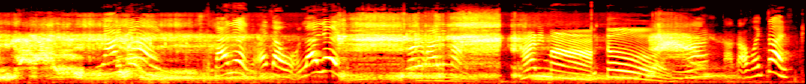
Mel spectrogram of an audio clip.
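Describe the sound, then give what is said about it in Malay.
Repeated loud crowing calls of a chicken, rising and falling one after another over a busy, noisy background, with several overlapping cries through most of the stretch. “Suara apa apakah ini? Ayam Ayam Bagus, pandai Ayam Ayam bunyi waktu apa?”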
